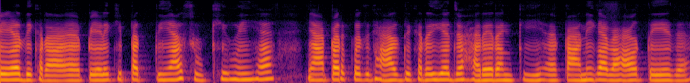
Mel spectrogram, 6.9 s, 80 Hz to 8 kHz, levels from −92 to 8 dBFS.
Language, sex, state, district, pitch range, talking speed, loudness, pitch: Hindi, male, Chhattisgarh, Sukma, 190-215 Hz, 235 wpm, -17 LUFS, 200 Hz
